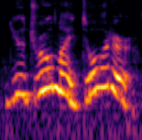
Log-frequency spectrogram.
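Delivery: a mother's stunned cry; voicing the mother's high, loud shock; shocked outburst. Grieving mother's outburst retold.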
